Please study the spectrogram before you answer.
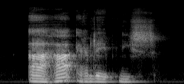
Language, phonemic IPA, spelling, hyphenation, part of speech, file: Dutch, /aːˈɦaː.ɛrˌleːb.nɪs/, aha-erlebnis, aha-er‧leb‧nis, noun, Nl-aha-erlebnis.ogg
- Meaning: a eureka experience (experience of suddenly gaining insight)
